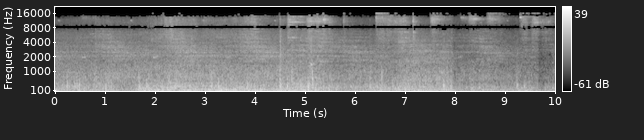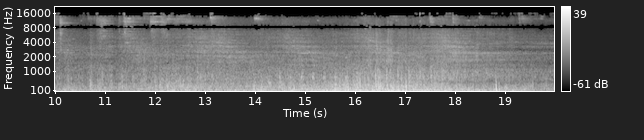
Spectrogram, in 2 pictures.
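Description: Intermodal freight train's container cars rolling past close by, a steady rumble with wheels clacking over rail joints.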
